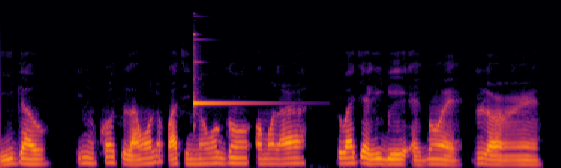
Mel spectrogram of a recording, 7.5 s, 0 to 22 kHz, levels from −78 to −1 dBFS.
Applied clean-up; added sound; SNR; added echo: none; Glockenspiel; 4 dB; none.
